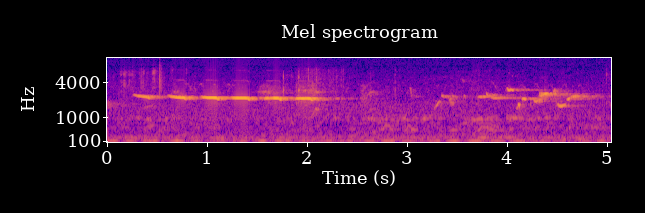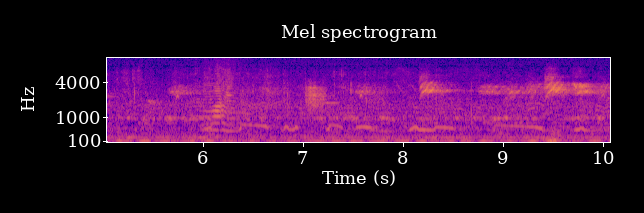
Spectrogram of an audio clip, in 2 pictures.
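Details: Montezuma quail pair near Patagonia, Arizona, giving a male–female interaction call: a loud, long, slightly falling tooting whistle from the female, then the male's shorter chirps and softer wavering notes; faint hum.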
